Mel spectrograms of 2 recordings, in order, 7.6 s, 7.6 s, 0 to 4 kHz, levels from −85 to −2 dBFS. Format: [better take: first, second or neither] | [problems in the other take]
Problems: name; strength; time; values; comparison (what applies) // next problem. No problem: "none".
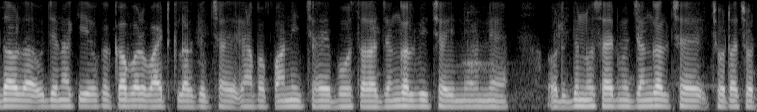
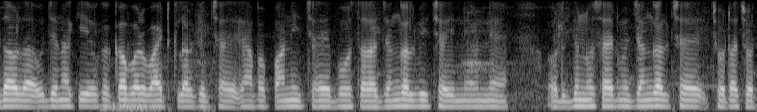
second | noise reduction (neural separator model SepFormer DNS4)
